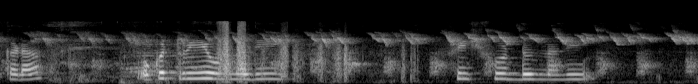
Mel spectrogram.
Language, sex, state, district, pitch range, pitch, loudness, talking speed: Telugu, female, Andhra Pradesh, Annamaya, 240-270 Hz, 250 Hz, -21 LUFS, 60 wpm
